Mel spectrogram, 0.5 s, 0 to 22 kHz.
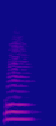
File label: HORN A4 MF STACCATO STOPPED, French Horn in F; Alexander French Horn in F; Musical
